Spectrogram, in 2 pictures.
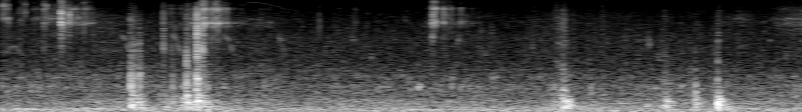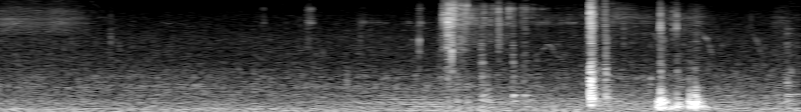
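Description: Scattered knocks and clicks as a caught bass and fishing gear are handled in a plastic kayak, with a cluster of louder knocks near the end, over a low steady background hiss.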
